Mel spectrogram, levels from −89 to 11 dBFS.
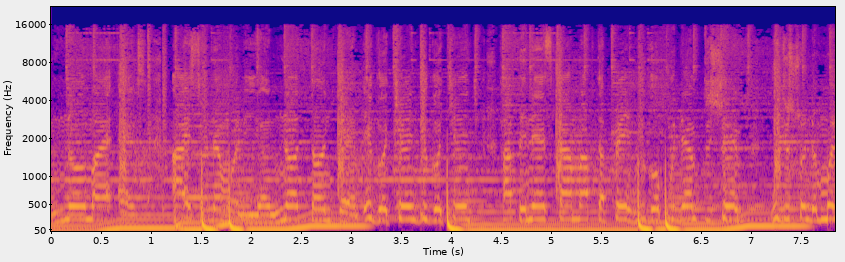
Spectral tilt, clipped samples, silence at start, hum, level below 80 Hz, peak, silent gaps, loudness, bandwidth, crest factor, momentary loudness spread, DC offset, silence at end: -5 dB/octave; under 0.1%; 0 s; none; -16 dBFS; 0 dBFS; none; -12 LUFS; 16.5 kHz; 10 dB; 4 LU; under 0.1%; 0 s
